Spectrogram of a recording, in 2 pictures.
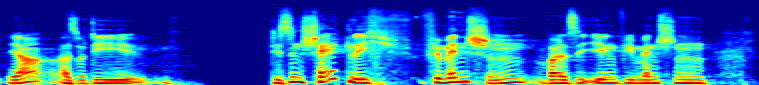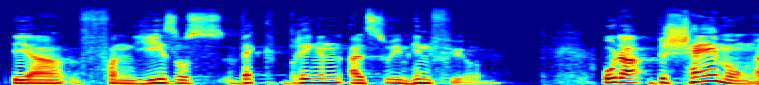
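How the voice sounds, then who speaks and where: High-voiced, gravelly man lecturing earnestly. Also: a bit bright. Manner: measured, earnest, with frequent word repetitions. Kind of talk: spoken lecture.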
